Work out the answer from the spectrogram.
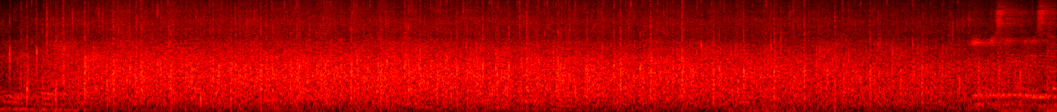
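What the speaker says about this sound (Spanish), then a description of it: "Un aplauso para Arturo." Sustained, loud applause from a large conference crowd for Arturo López Dávalos at a physics outreach opening lecture, a thick unbroken wash of clapping lasting about ten seconds.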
